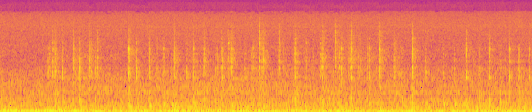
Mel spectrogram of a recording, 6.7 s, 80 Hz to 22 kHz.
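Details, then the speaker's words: Stihl 041 chainsaw, muffler off with a broken gasket and carbon: turned by hand with the piston not moving, quiet uneven light ticks; a bad bearing is suspected, not confirmed. "a stuffed bearing. I don't know if you can hear that. Piston's not moving, but I'm moving that."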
